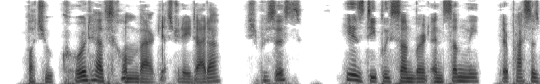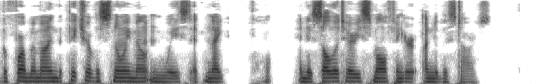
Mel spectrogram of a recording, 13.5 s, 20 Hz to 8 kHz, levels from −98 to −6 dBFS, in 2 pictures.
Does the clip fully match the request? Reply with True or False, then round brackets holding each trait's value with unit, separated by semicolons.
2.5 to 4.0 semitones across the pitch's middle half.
True (2.8 semitones)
